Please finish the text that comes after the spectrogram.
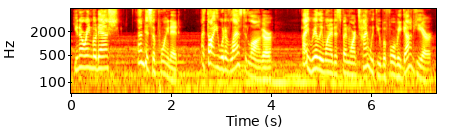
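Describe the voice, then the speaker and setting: A man's voice: high voice, very animated, normal speed, noisy background, voice pushed up. A man voicing a gleeful, sadistic female cartoon pony in a horror fan story, jovial and joking with mock sweetness. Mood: mock regret. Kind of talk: horror fan fiction character voice.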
